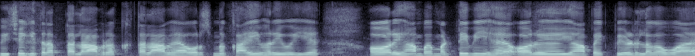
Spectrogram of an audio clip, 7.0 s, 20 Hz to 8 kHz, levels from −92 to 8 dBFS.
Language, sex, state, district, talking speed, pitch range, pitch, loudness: Hindi, female, Odisha, Khordha, 215 wpm, 185-200 Hz, 190 Hz, -16 LUFS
